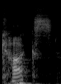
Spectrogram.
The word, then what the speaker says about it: Cux: it is right now his first name is c-u-x pronounced cucks i'm not sure if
